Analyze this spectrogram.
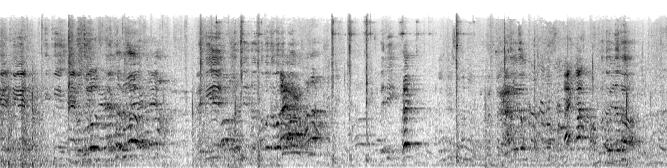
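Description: A crowd of spectators shouts and cheers in an echoing indoor hall.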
